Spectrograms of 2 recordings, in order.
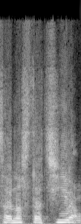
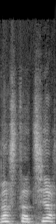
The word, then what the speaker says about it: Nastatii: Nastatia on a pu.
